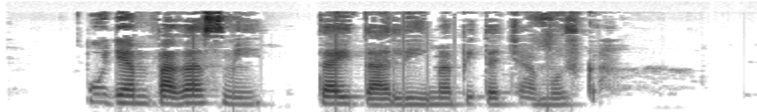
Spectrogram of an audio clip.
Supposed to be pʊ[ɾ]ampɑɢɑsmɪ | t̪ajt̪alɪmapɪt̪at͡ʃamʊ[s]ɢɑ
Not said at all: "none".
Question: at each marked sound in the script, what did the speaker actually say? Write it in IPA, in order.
ʎ, ʃ

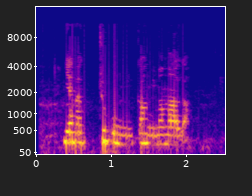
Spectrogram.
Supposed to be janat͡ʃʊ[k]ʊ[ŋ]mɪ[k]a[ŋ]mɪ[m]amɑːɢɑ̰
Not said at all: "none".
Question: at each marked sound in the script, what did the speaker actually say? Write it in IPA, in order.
k, ŋ, k, ŋ, m

